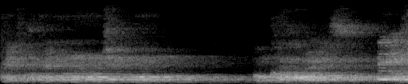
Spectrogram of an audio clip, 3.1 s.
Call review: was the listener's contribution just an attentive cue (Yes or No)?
No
